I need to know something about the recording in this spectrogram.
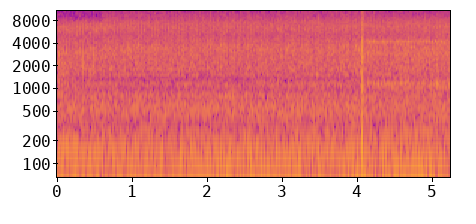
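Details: Toyota Vios 2007 at idle with AC running, after compressor replacement, flush of all refrigerant lines, new filter-drier and expansion valve; original belt kept. Steady idle with smooth hiss, no knocks or squeal; compressor and engine normal.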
